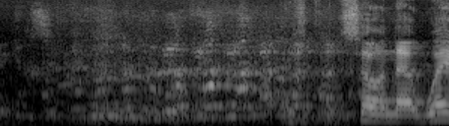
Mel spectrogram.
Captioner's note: audience laughs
